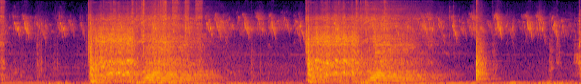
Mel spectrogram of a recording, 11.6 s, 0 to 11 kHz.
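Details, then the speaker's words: Massey Ferguson 65 tractor after carburettor cleaning, starter faulty: two long cranking bursts about four seconds apart, then a brief third try; the engine turns over but won't run, a hard start. "she's not liking me too well okay try it again okay we'll try it one more time here"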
